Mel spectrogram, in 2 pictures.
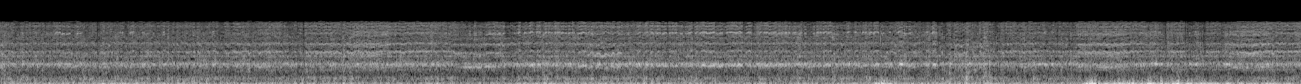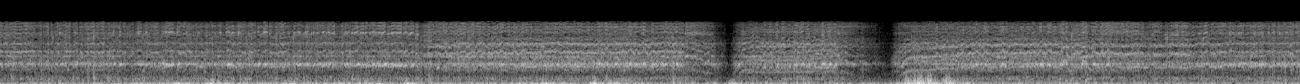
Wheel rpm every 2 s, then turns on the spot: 230, 230, 220, 230, 230, 230, 230, 230, 220, 190, 120, 150, 210.
none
